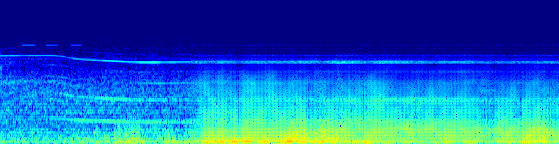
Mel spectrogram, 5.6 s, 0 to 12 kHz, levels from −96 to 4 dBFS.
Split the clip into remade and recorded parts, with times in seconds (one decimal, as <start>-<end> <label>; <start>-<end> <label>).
0.0-1.9 recorded; 1.9-5.6 remade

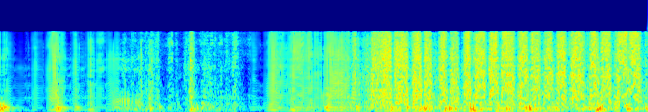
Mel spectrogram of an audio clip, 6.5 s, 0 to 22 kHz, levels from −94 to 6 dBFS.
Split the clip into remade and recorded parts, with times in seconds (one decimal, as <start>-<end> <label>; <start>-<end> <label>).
0.0-1.2 remade; 1.2-2.5 recorded; 2.5-3.5 remade; 3.5-6.5 recorded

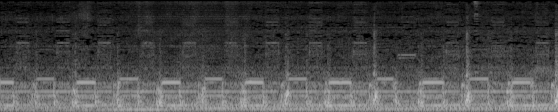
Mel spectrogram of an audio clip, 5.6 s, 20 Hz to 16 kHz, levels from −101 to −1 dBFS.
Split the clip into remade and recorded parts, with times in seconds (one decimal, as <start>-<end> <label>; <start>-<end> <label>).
0.0-1.3 recorded; 1.3-2.5 remade; 2.5-5.6 recorded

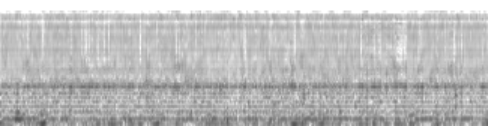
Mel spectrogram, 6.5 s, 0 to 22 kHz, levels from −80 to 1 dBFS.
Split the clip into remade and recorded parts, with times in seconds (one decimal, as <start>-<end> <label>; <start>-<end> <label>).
0.0-6.5 remade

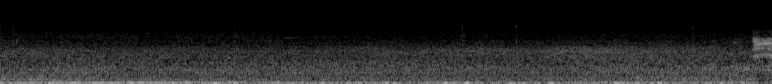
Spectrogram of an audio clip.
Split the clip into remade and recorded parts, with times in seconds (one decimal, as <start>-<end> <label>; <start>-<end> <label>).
0.0-7.7 recorded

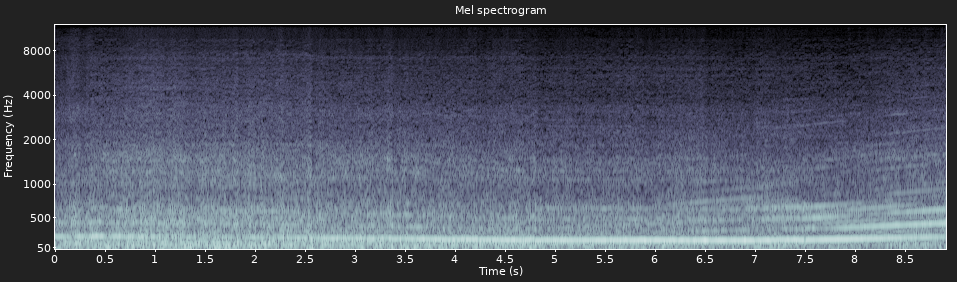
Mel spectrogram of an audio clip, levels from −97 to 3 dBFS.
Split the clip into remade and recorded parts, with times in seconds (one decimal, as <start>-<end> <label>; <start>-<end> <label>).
0.0-0.6 recorded; 0.6-1.8 remade; 1.8-6.9 recorded; 6.9-7.5 remade; 7.5-8.9 recorded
